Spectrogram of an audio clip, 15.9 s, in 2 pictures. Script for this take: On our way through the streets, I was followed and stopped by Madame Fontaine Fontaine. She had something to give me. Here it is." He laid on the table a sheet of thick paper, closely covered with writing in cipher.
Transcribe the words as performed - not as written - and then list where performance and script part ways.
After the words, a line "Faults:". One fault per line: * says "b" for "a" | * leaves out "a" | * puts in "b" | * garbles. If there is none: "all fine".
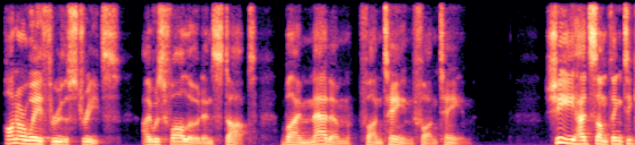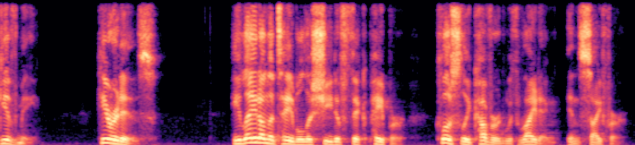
On our way through the streets, I was followed and stopped by Madame Fontaine Fontaine. She had something to give me. Here it is." He laid on the table a sheet of thick paper, closely covered with writing in cipher.
Faults:
all fine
